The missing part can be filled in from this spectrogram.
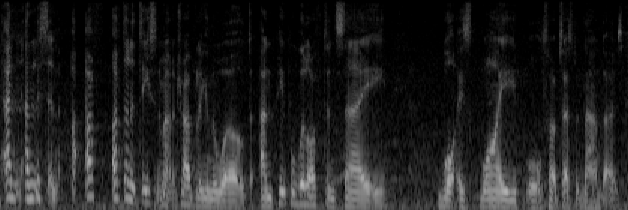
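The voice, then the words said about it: British accent. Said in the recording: “I'm not from the UK, if you haven't noticed by now. But ... the accent was a bit of a giveaway. It was a little bit of a giveaway.”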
